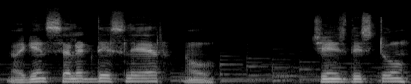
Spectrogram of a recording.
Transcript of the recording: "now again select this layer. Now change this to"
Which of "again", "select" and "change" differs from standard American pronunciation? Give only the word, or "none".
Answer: select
